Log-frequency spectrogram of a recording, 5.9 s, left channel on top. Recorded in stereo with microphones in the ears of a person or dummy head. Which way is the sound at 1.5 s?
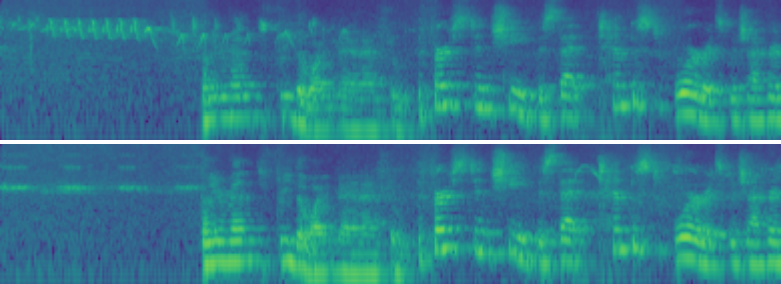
20° right (ahead or behind).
